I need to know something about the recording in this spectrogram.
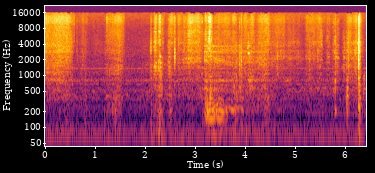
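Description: Tarot cards being gathered up and slid across a tabletop: faint rustles and light taps. A short hummed 'mm' comes about halfway through.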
